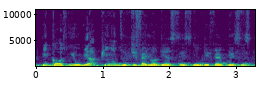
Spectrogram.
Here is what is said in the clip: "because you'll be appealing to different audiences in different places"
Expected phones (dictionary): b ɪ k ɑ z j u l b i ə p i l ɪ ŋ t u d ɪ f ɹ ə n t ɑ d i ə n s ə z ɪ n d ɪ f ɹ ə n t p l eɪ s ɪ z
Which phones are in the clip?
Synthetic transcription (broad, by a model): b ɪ k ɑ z j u w b i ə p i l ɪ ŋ t u d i f ɹ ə n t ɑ d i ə n s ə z ɪ n d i f ɹ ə n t p l eɪ s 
